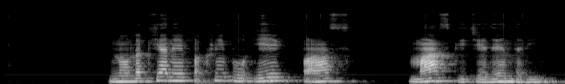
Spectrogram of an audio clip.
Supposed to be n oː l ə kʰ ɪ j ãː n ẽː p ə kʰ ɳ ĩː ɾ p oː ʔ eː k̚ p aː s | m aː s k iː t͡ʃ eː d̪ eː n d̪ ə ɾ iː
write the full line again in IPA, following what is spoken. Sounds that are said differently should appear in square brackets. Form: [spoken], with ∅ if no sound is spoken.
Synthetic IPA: n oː l ə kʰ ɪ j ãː n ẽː p ə kʰ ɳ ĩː [∅] p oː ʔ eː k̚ p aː s | m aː s k iː t͡ʃ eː d̪ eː n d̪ ə ɾ iː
